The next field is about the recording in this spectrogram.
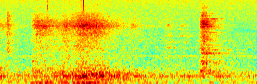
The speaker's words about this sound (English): Oh, hear that garbage truck banging away out there?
